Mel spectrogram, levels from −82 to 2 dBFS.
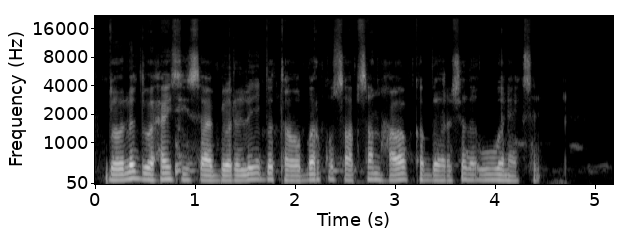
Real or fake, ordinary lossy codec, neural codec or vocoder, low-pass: fake; none; codec, 44.1 kHz, 2.6 kbps, SNAC; none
